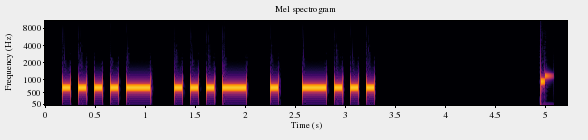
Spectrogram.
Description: Morse code, heard as a keyed tone, about 15 wpm, 700 Hz. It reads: 4VEB
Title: Four Challenging Letter-Number Combinations 15wpm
